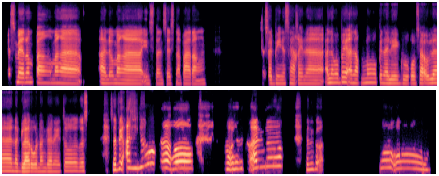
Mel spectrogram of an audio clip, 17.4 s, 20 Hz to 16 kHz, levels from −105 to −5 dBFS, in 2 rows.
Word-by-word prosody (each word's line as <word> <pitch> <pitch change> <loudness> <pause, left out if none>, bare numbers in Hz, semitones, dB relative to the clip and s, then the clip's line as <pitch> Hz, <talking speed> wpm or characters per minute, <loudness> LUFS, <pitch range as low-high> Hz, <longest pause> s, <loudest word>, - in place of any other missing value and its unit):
Ta’s 190 - -7
meron 205 0 +3
pang 175 -1 -2
mga 165 -3 +1 0.4
ano, 165 -1 -2
mga 150 -2 +1
instances 150 0 -10
na - - -6
parang 145 0 -3 1.2
sasabihin 160 -1 -7
niya 155 - -8
sa’kin 155 -2 -7
na, 150 0 -2
"Alam 190 0 -5
mo - - -7
ba 220 - -6
yung - - +2
anak 175 -1 -4
mo 190 +1 -7
pinaligo 160 -2 -5
ko 160 +1 -6
sa 160 0 -2
ulan, 180 +1 -1
naglaro 160 -2 +2
ng 155 0 -7
ganito." 155 +2 -6 0.3
Ta’s 180 0 -3 0.5
sabi 235 +4 +3
"Ano?" 315 +2 +4 0.3
Oo. 295 0 +8 0.7
Oo, 255 -1 +3
sabi 275 +1 -4
ko, - - -6
"Ano?" 340 +4 +4 0.7
sabi 240 0 -6
ko - - -4 1.2
Oo. 290 -5 -4
170 Hz, 130 wpm, -25 LUFS, 155-250 Hz, 1.2 s, Oo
